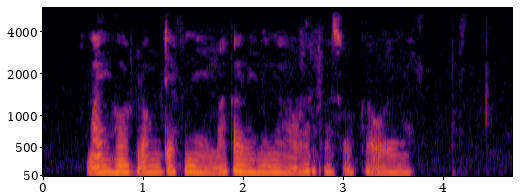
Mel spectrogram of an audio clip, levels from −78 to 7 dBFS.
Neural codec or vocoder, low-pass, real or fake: vocoder, 24 kHz, 100 mel bands, Vocos; 5.4 kHz; fake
